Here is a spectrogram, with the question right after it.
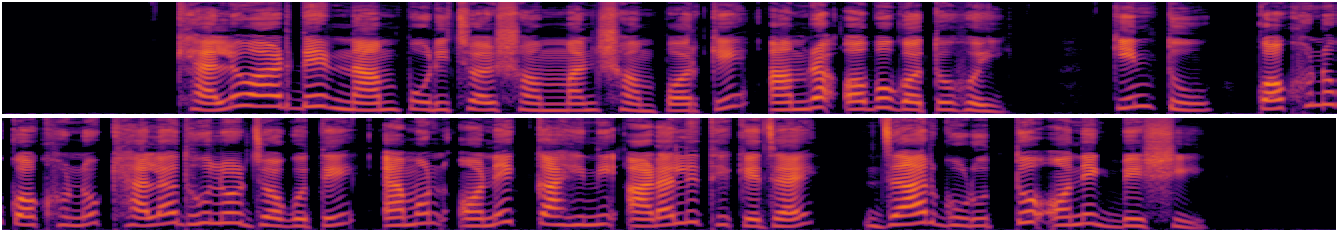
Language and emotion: Bengali, neutral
